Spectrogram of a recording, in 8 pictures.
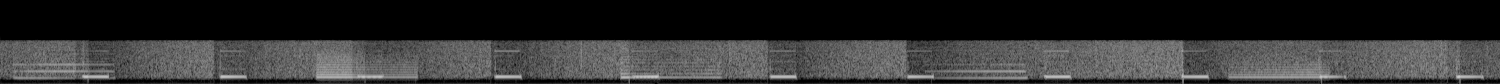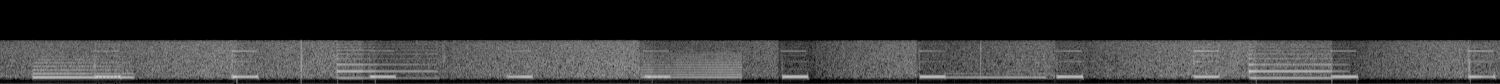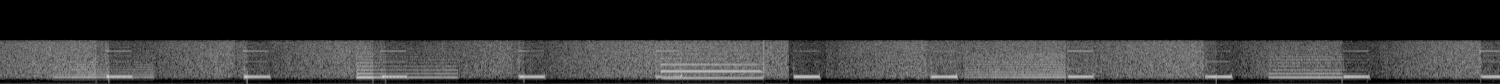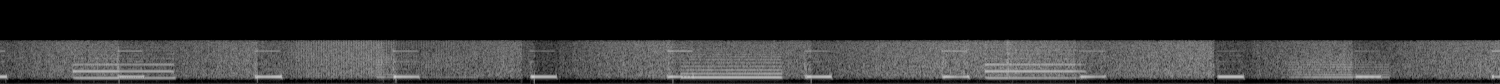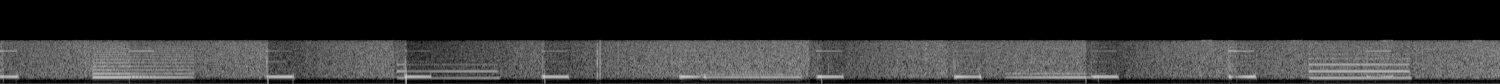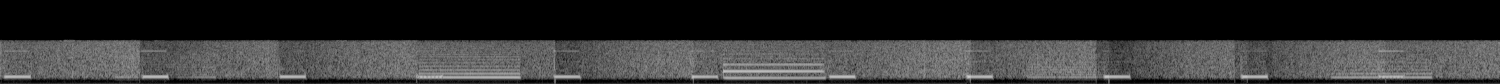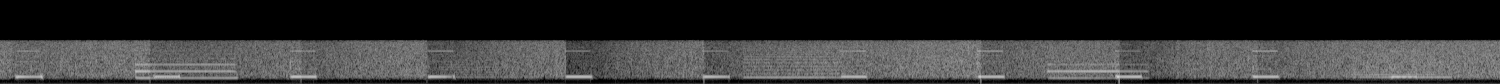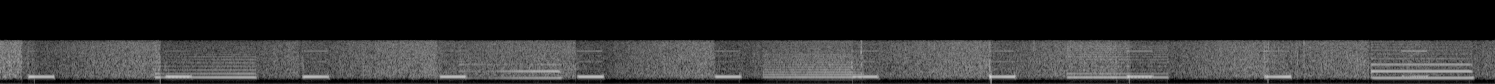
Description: Gestern wurde ich aufmerksam auf ein noch viel komischeres Signal, als was sonst auf der 4625 kHz zuhören war.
